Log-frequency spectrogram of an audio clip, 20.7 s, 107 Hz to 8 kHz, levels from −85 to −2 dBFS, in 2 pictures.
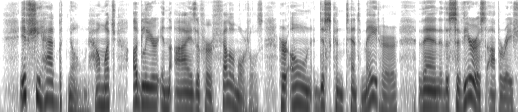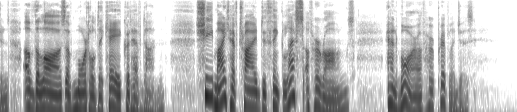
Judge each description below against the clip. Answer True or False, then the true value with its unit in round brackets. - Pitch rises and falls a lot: True (6.1 semitones)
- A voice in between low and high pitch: False (115 Hz)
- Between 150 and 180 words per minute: False (140 wpm)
